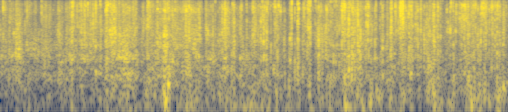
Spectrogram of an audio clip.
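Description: A large, thin pink tissue paper sheet is crumpled and rubbed with fingers. It gives a continuous, dense, bright crinkling with many small crackles and almost no low end.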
